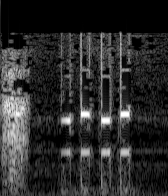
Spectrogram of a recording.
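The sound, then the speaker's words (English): Touch-tone telephone dialing while calling a directory information operator: after a short noisy burst, four clear DTMF beeps sound in an even, quick rhythm. “All right, let's see what we get if we dial an information operator.”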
